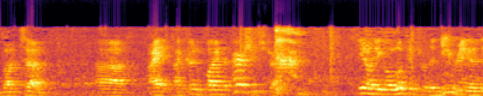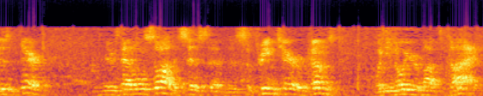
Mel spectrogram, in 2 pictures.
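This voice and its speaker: A man talks at a moderate pace in a high pitch, with very wide pitch swings and long, frequent pauses. Noticeable background noise and audible room echo fill the recording. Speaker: war veteran. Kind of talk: lecture. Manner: halting.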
